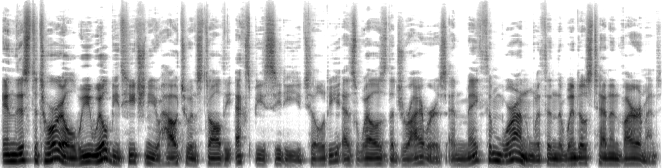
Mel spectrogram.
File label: Narrator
